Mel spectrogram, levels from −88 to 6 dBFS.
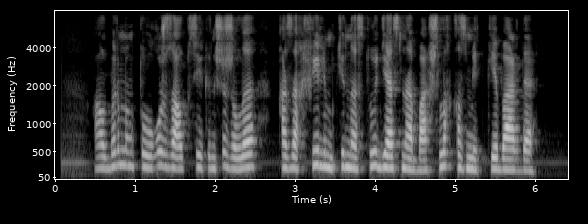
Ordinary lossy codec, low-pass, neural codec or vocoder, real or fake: none; 7.2 kHz; none; real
